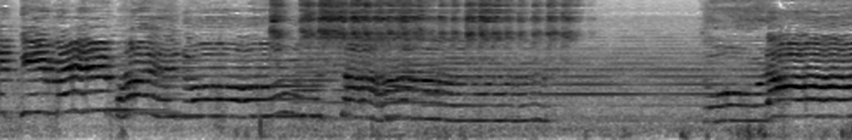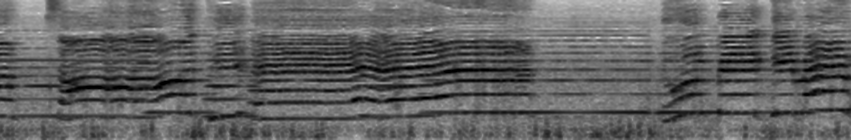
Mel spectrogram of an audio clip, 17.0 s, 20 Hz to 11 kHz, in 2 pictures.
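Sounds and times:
girl singing: 0.0 - 5.6
harmonium: 0.0 - 17.0.

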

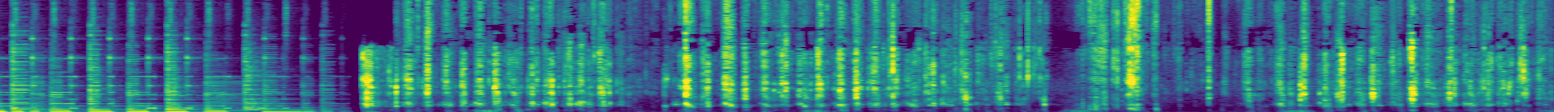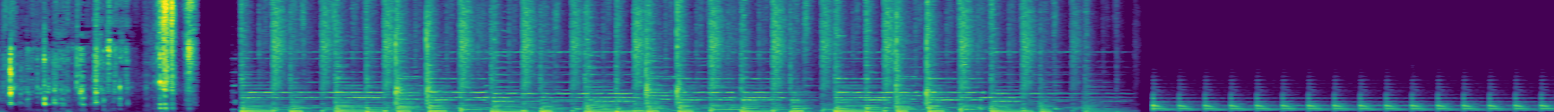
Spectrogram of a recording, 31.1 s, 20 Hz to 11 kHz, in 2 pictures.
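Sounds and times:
panda crunching and chewing: 3.6 - 17.6.

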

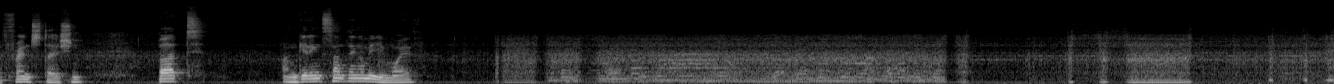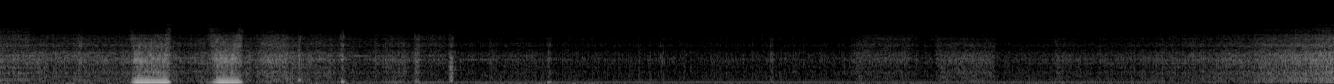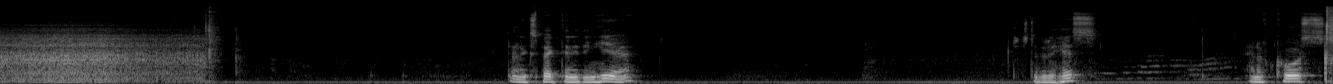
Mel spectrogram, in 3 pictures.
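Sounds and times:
radio static and crackle: 0.0 - 28.9
low hum: 4.4 - 15.9
bursts of radio signal: 4.8 - 17.9.

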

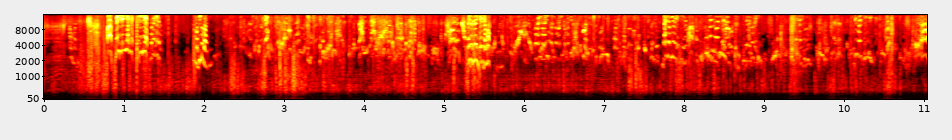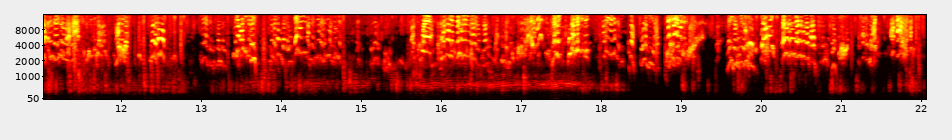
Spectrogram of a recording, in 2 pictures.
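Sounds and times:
children squealing and laughing: 13.8 - 18.8.

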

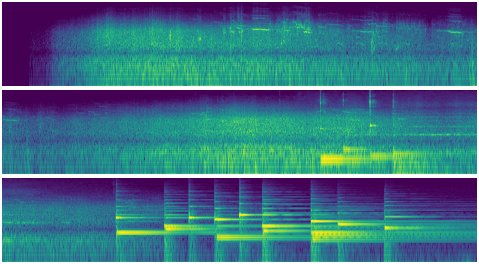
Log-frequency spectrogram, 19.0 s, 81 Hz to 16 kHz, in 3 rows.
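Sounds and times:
ocean waves washing on shore: 0.8 - 5.7, 6.8 - 16.2
bird chirps: 10.5 - 13.7.

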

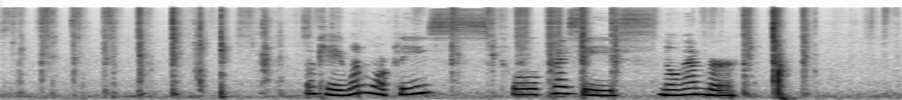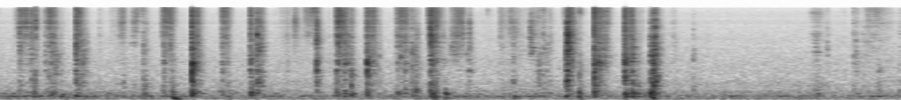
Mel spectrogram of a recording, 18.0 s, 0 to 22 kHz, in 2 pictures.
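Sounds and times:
cards being shuffled: 0.0 - 2.9, 4.5 - 6.3, 7.4 - 15.7.

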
